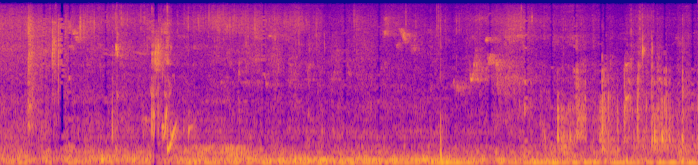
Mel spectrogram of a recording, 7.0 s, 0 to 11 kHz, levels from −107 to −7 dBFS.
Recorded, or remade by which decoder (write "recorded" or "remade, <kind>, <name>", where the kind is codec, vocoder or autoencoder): recorded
